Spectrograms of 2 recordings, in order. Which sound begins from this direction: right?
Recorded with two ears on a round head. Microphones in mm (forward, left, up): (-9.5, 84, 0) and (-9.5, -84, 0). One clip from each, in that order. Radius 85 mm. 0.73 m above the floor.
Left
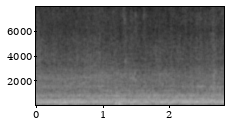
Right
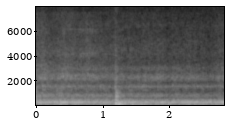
A cupboard door, at 1.2 s.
